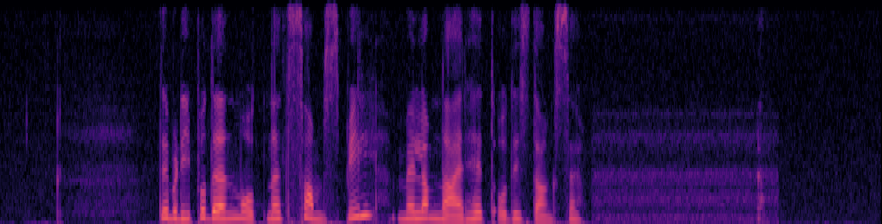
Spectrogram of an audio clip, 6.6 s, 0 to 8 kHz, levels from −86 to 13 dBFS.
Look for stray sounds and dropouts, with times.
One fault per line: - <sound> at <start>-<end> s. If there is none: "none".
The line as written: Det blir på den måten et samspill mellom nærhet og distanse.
- laugh at 5.7-5.8 s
